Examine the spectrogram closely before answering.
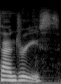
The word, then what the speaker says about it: Andres: ry as V stop stop saying my name wrong it's Andres what the v4 oh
